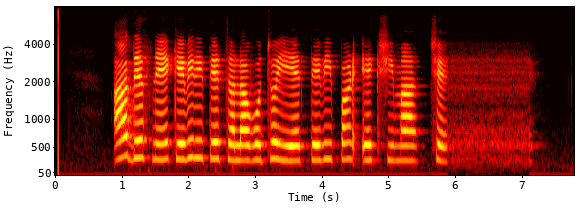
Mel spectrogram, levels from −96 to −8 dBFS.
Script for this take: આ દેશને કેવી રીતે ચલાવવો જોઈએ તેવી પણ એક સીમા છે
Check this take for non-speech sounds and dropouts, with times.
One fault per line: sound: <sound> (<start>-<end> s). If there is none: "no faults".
no faults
